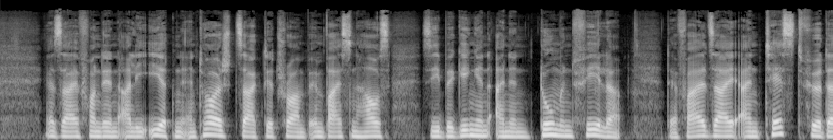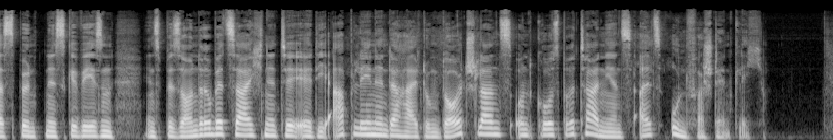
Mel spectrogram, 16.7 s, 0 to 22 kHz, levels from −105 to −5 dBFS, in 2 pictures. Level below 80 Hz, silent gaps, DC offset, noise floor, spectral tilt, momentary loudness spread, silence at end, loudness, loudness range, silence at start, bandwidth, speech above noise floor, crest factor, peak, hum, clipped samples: -56 dBFS; none; under 0.1%; -71 dBFS; -4.5 dB/octave; 7 LU; 0.75 s; -22 LUFS; 3 LU; 0 s; 16.5 kHz; 49 dB; 16 dB; -6 dBFS; none; under 0.1%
